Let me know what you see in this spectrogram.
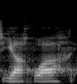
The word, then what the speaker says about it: Yahweh: The Hebrews did not often write with vowels. Pronounced Yahweh, it was called the Tetragrammaton.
